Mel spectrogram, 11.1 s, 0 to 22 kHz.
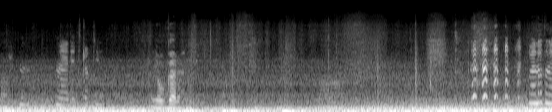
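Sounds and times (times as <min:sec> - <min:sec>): car interior road rumble: 0:00.0 - 0:11.0.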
